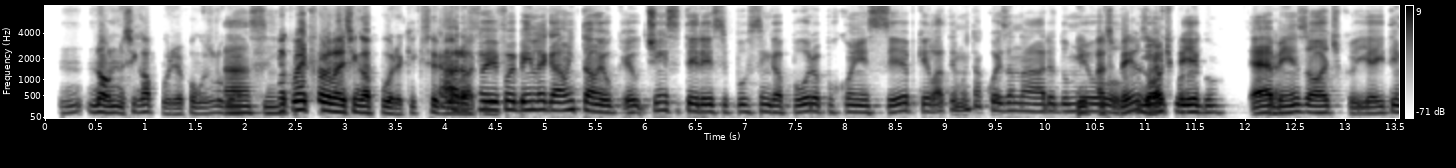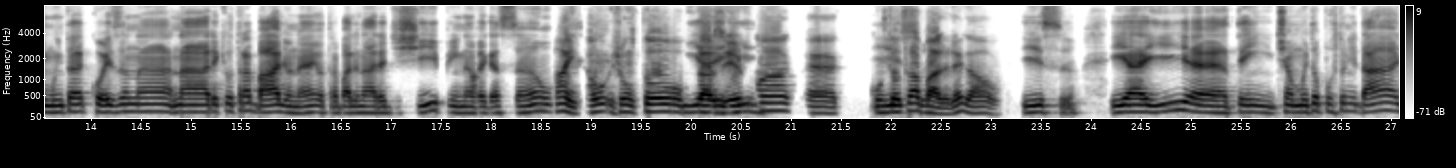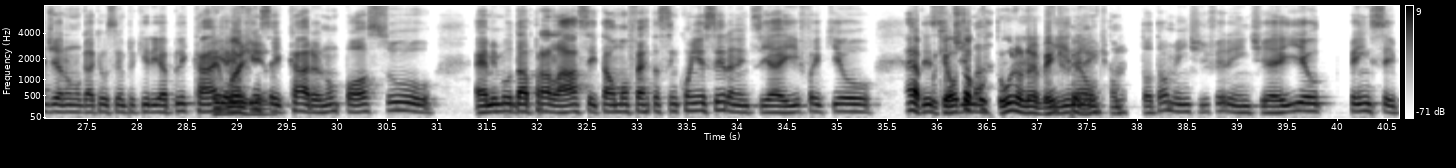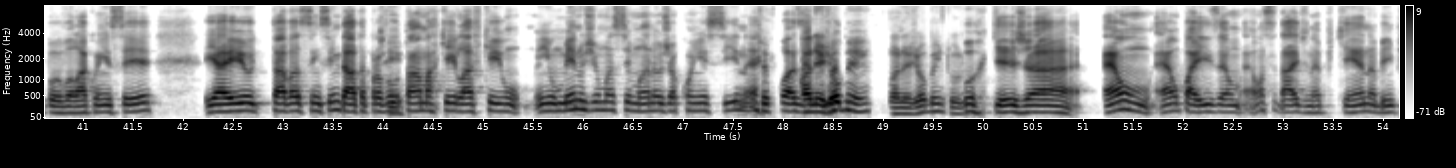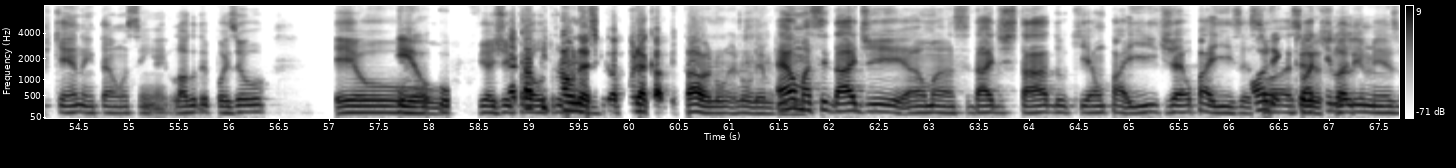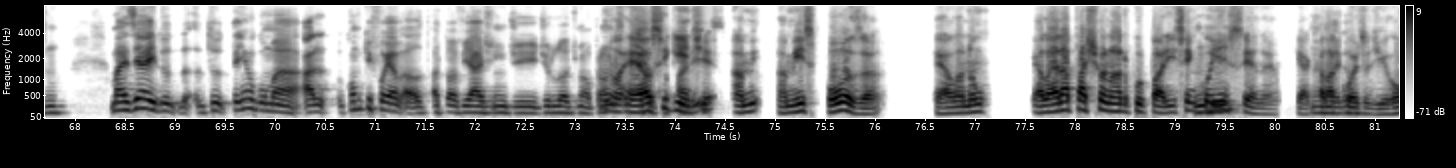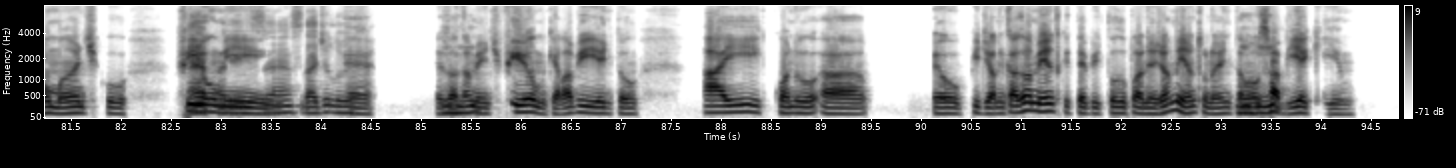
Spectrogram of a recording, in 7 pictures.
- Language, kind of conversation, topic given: Portuguese, unstructured, Qual foi a viagem mais inesquecível que você já fez?
- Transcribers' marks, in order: in English: "shipping"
